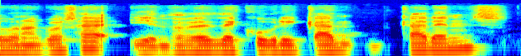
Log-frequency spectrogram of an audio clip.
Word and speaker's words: Kadence: Ah, no, es Cadence. Cadence. Cadence. K-A-D-E-N-C-E.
